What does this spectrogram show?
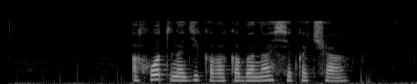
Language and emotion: Russian, neutral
